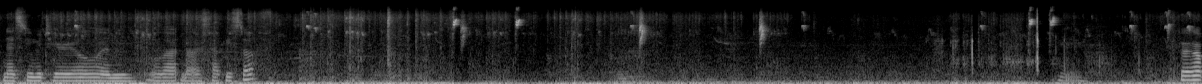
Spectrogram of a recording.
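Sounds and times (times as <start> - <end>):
small birds chirping: 0.0 - 12.0
wings flapping: 0.9 - 8.0.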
